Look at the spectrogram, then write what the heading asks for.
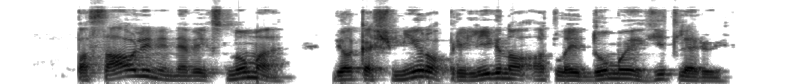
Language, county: Lithuanian, Telšiai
